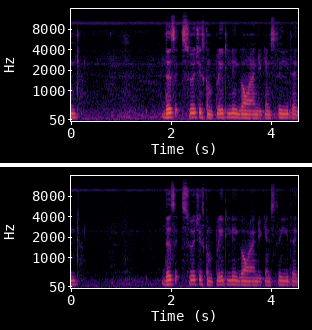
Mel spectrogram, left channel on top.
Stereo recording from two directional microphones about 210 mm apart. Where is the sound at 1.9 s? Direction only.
15° right (ahead or behind).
